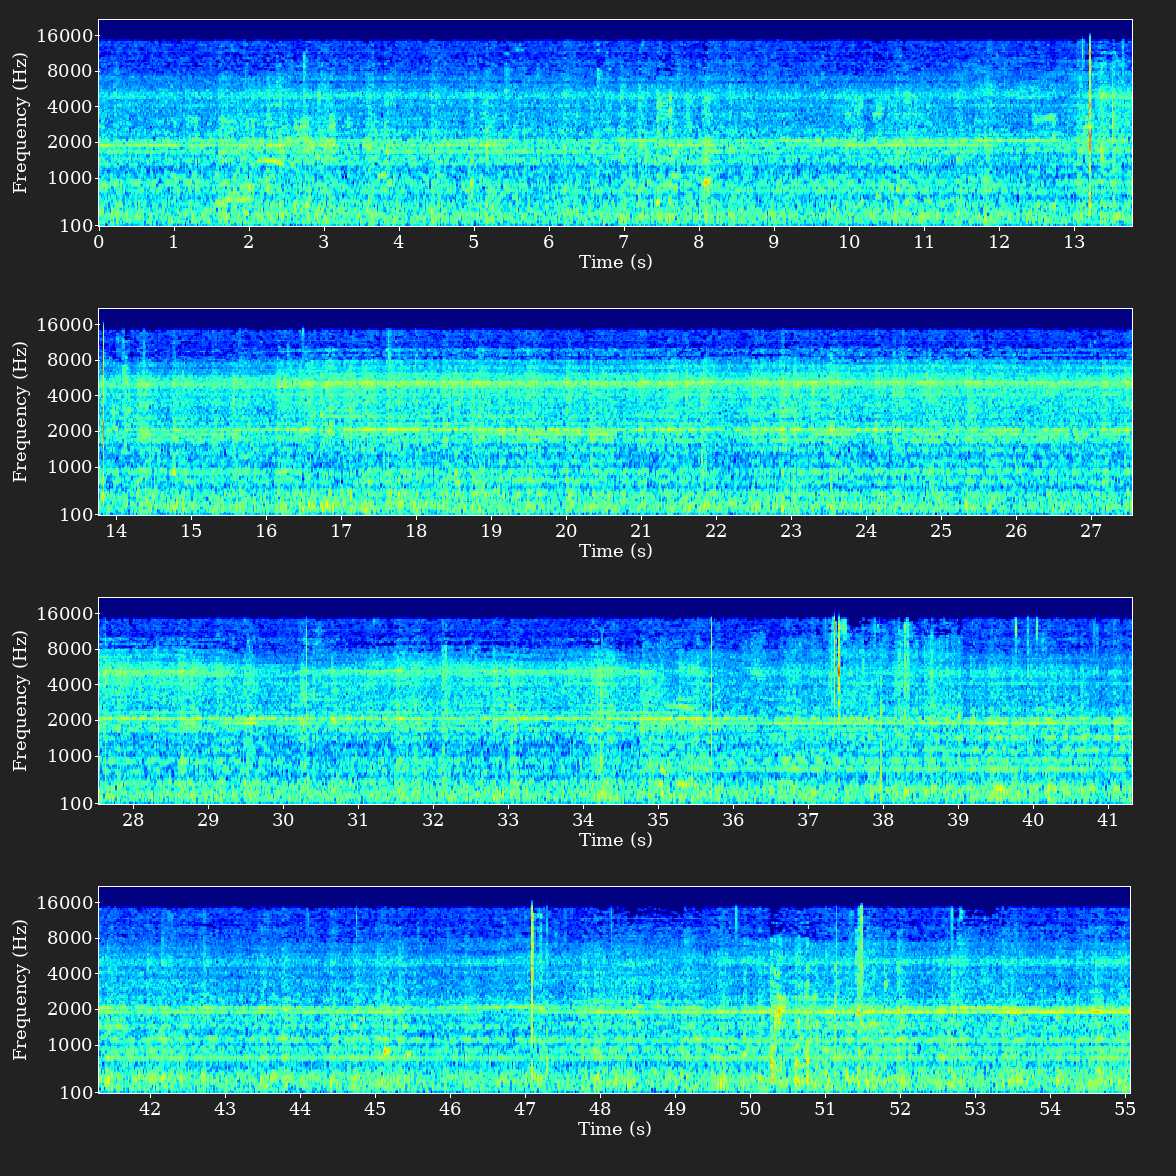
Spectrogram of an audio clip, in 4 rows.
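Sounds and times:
jet engines and rushing air: 0:00.0 - 0:55.0.

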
